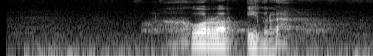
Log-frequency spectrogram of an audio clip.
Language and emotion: Russian, neutral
